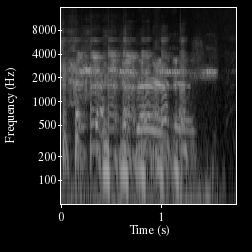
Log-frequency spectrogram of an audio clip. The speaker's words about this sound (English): You got a cricket's chirp? There it is.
